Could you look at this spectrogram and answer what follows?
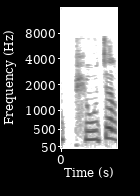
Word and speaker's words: future: और वो देखिए कैसे, जैसे FUTURE, अब इसको फुटूरे नहीं पढ़ेंगे हम, फुटूरे, इसको फ्यूचर पढ़ते हैं।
